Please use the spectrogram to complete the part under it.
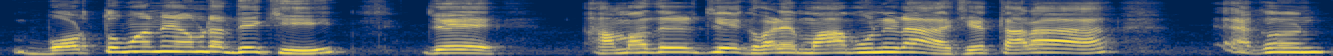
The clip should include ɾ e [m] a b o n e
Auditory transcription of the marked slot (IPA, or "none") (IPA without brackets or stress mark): m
